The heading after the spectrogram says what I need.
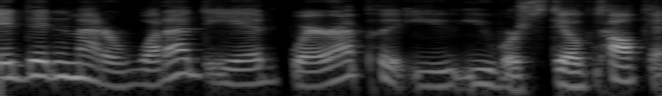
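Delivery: normal talking voice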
